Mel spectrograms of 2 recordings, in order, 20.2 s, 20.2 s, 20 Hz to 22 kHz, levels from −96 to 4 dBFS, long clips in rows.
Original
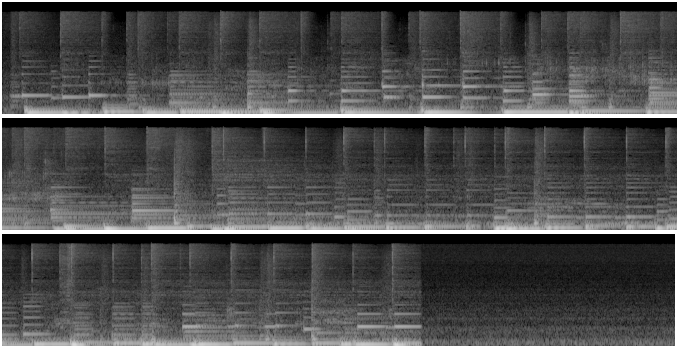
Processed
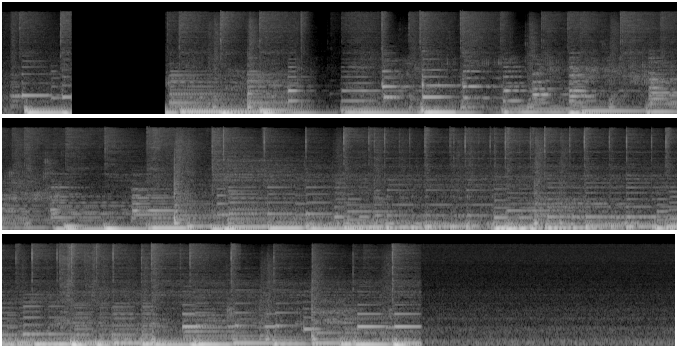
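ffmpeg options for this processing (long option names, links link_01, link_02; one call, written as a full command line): ffmpeg -i in.wav -filter_complex "[0:a]asplit=3[link_01][link_02][link_03];[link_01]afade=type=out:start_time=4.52:duration=0.02[link_04];[link_02]flanger=delay=19:depth=2.7:speed=1.9,afade=type=in:start_time=4.52:duration=0.02,afade=type=out:start_time=8.24:duration=0.02[link_05];[link_03]afade=type=in:start_time=8.24:duration=0.02[link_06];[link_04][link_05][link_06]amix=inputs=3:normalize=0,asettb=1/sr,asplit=3[link_07][link_08][link_09];[link_07]atrim=end=9.844[link_10];[link_08]atrim=start=9.84:end=14.85,asetpts=PTS-STARTPTS,afade=type=in:duration=0.004:curve=qsin,afade=type=out:start_time=5.006:duration=0.004:curve=qsin,aecho=1:1:250:0.501,atrim=end_sample=220941[link_11];[link_09]atrim=start=14.846[link_12];[link_10][link_11]acrossfade=duration=0.004:curve1=hsin:curve2=qsin[link_13];[link_13][link_12]acrossfade=duration=0.004:curve1=qsin:curve2=hsin,asettb=1/sr,asplit=3[link_14][link_15][link_16];[link_14]atrim=end=15.884[link_17];[link_15]atrim=start=15.88:end=17.11,asetpts=PTS-STARTPTS,afade=type=in:duration=0.004:curve=qsin,afade=type=out:start_time=1.226:duration=0.004:curve=qsin,highshelf=frequency=9100:gain=-10.5[link_18];[link_16]atrim=start=17.106[link_19];[link_17][link_18]acrossfade=duration=0.004:curve1=hsin:curve2=qsin[link_20];[link_20][link_19]acrossfade=duration=0.004:curve1=qsin:curve2=hsin,asplit=5[link_21][link_22][link_23][link_24][link_25];[link_21]atrim=end=0.69,asetpts=PTS-STARTPTS,afade=type=out:start_time=0.686:duration=0.004:curve=hsin[link_26];[link_22]atrim=start=0.69:end=1.63,asetpts=PTS-STARTPTS,volume=0[link_27];[link_23]atrim=start=1.63:end=3.18,asetpts=PTS-STARTPTS,afade=type=in:duration=0.004:curve=hsin,afade=type=out:start_time=1.3:duration=0.25:silence=0.16788[link_28];[link_24]atrim=start=3.18:end=3.38,asetpts=PTS-STARTPTS,volume=-15.5dB[link_29];[link_25]atrim=start=3.38,asetpts=PTS-STARTPTS,afade=type=in:duration=0.25:silence=0.16788[link_30];[link_26][link_27][link_28][link_29][link_30]concat=n=5:v=0:a=1" out.wav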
